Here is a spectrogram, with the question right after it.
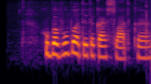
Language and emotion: Russian, neutral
